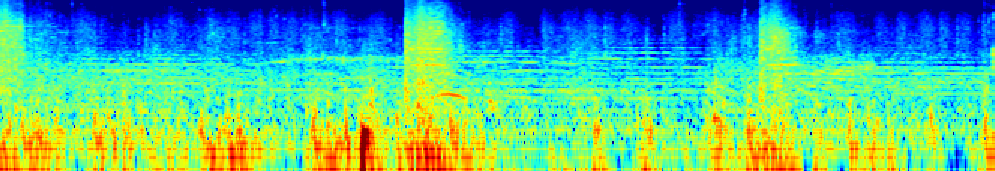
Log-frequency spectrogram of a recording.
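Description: A mule in the Mount & Blade: Warband video game: steady clip-clopping hooves and the rumble of riding fill the clip, with two loud whinnies breaking through, one near the middle and one toward the end.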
